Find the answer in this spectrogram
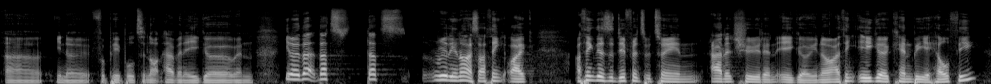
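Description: A man in his forties hosting a podcast interview, enthusiastic and halting, full of stumbles and "like". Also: mid-range voice, very animated, smooth, no room sound, clean studio sound. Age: 40s. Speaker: podcast host. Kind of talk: casual interview chat.

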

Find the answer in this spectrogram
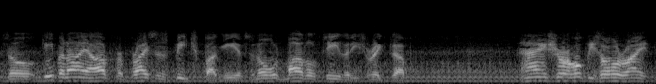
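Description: An American actor playing an excitable, earnest male sidekick in an old radio adventure drama. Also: medium pitch, moderate pace, close to an everyday voice. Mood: eager. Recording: muffled, noisy vintage radio recording.

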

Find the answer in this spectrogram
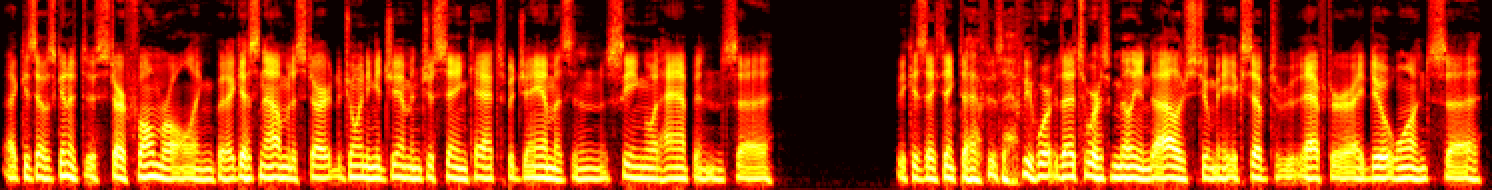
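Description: Creaky-voiced man rambling softly to sleep. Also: medium pitch, flat delivery, no room sound, clean studio sound. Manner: meandering, halting, stammering, repeats himself; soothing, friendly. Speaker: podcast host. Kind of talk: rambling bedtime monologue.

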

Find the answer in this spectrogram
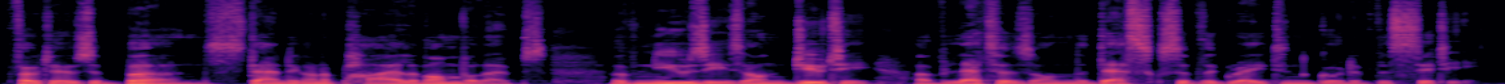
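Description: Male narrator for a scripted tale: average pitch, measured and lyrical phrasing. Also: a little mellow.

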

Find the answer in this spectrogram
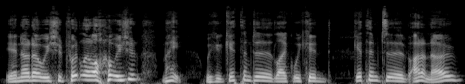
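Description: A man's voice: a little high, fast talker, darkish tone. A man with an Australian accent co-hosting a podcast, joking and sarcastic in casual banter. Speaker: podcast co-host.

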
